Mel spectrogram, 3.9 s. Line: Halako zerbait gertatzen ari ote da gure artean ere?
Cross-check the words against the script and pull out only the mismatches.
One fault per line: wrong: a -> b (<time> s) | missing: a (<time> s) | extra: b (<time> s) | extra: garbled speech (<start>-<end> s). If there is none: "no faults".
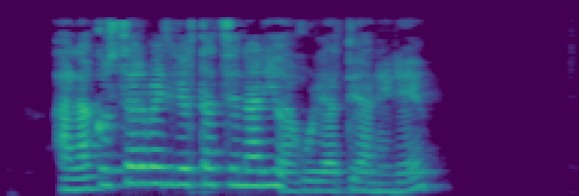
missing: ote (1.9 s)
